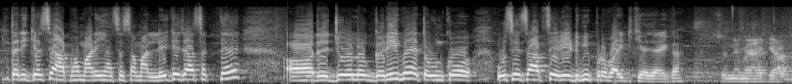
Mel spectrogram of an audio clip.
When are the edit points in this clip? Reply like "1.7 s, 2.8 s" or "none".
none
